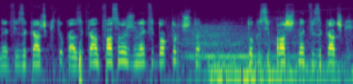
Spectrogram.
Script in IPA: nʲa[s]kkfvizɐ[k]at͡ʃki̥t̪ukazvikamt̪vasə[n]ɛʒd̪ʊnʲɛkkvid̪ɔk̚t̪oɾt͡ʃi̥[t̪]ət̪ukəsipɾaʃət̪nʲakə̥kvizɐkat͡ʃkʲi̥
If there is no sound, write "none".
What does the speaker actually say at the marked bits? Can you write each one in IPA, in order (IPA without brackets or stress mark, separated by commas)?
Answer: none, k, m, t̪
